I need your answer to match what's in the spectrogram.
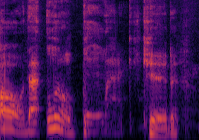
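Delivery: hard-pressed, heavy emphasis on every word. Showing how a remark said with more emphasis sounds: heavy emphasis. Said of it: "say it with more uh emphasis".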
